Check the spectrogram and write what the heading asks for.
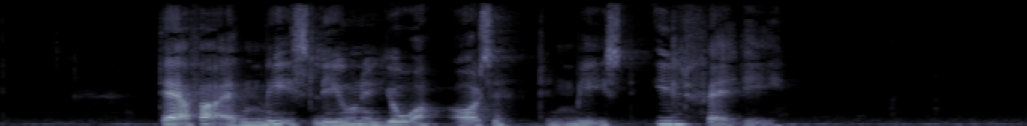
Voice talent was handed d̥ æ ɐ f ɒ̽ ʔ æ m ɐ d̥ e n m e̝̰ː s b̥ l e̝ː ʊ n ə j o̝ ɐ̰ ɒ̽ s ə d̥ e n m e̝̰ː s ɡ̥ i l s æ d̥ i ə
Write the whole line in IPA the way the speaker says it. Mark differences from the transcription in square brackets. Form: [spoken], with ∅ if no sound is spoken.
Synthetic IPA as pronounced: d̥ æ ɐ f ɒ̽ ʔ æ [∅] ɐ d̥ e n m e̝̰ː s [d̥] l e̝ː ʊ n ə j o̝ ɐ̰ ɒ̽ s ə d̥ e n m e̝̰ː s [d̥] i l [f] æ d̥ i ə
